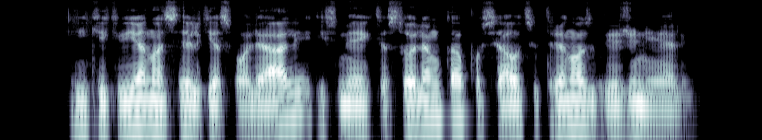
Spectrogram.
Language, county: Lithuanian, Alytus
